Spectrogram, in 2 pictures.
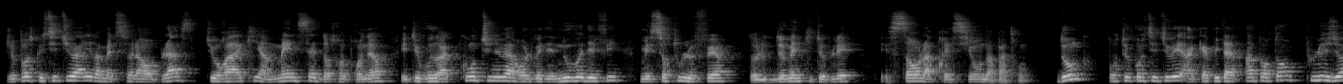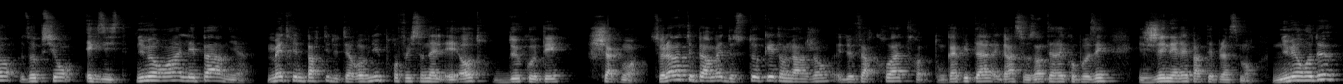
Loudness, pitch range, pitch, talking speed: -27 LUFS, 130-170 Hz, 145 Hz, 205 wpm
